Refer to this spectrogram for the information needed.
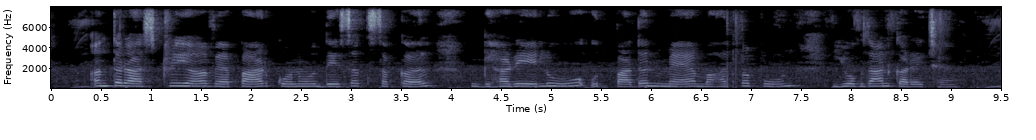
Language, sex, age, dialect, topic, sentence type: Maithili, female, 25-30, Eastern / Thethi, banking, statement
